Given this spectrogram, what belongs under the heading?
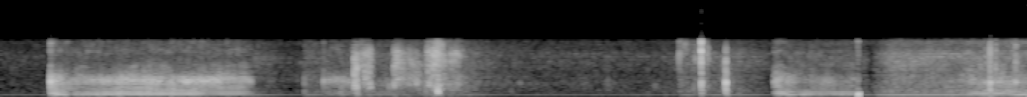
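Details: Snoring from Spike while asleep: several grunting, rattling snores with snorts and pauses between them, over a low steady hum.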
